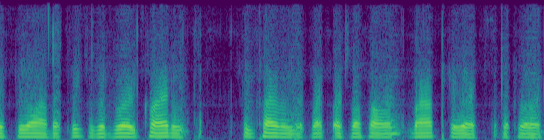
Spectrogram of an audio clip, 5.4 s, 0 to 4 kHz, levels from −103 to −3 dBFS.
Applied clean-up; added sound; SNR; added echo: neural separator model SepFormer WHAMR!.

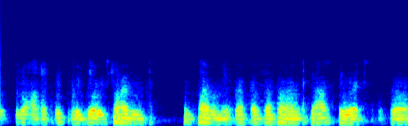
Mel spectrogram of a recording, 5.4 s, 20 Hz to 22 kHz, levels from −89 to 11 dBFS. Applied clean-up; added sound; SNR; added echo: neural mask model DeepFilterNet 3.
